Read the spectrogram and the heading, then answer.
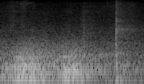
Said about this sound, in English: Oh, sorry about all the thunder going on.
